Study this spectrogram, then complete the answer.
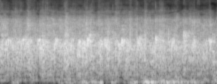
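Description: Loud, dense clapping from a church congregation during Holy Mass, offered as thanks, a steady burst of applause close by with no talking over it.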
